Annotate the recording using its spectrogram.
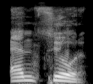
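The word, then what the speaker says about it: ensure: जैसे एंस, देखिए SURE को श्योर पढ़ते हैं, श्योर एक वर्ड है श्योर, तो अब EN को एन पढ़ेंगे, एन, एनश्योर, एनश्योर there, एनश्योर there, Eli, elegy,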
